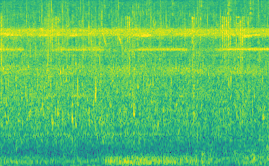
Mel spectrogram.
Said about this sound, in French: Au loin, on entend de l'eau couler. Dans le ruisseau, on entend l'eau clapoter sur les pierres.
